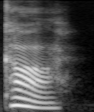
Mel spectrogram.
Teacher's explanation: In RP, it's a crisp car, no R.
